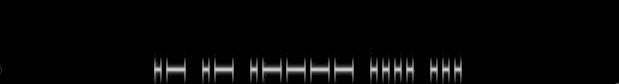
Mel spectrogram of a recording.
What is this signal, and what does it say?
Morse code, heard as a keyed tone, about 24 wpm, 700 Hz. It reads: AA1HS
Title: Speed Racing - USA 2x2 Call Signs 20wpm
